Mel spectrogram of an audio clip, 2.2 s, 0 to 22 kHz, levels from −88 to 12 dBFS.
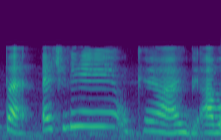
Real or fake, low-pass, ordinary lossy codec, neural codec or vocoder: real; 5.4 kHz; none; none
